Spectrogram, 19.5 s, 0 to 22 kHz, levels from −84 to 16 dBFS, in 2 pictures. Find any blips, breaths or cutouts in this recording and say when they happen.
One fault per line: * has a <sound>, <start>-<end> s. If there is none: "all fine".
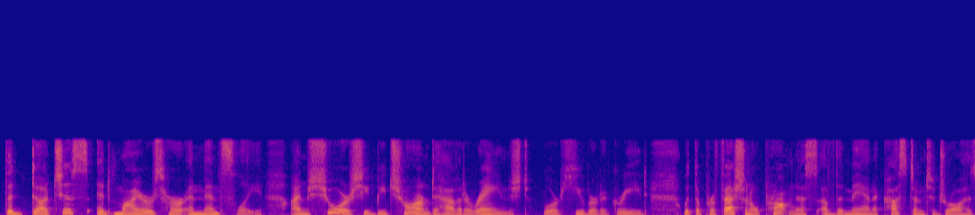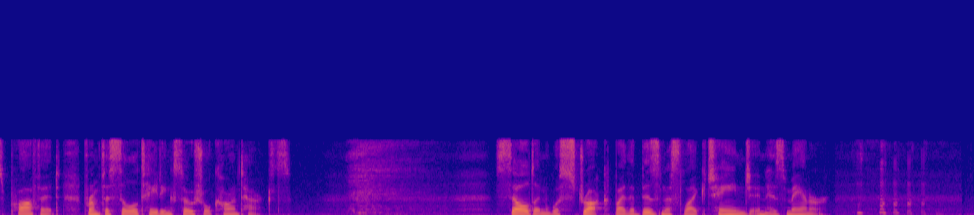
* has a sigh, 13.2-14.2 s
* has a laugh, 18.2-19.2 s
